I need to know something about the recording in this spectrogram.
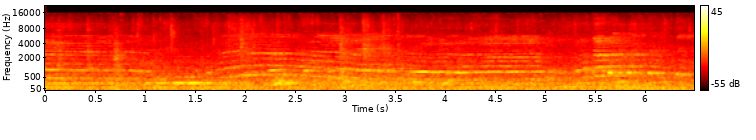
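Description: A small child's high-pitched voice making long, drawn-out cries that slide down and up in pitch, with no words.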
